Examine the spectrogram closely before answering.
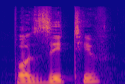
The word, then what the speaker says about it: positive: Number eight, positive, positive, positive, positive. So the first syllable is stressed.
